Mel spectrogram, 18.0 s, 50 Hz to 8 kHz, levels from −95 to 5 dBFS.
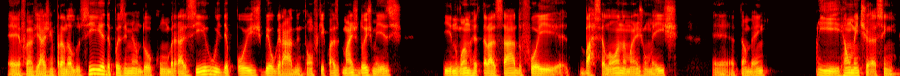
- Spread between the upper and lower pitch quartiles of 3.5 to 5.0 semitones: No, average, 2.9 semitones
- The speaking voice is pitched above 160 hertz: No, very low, 85 Hz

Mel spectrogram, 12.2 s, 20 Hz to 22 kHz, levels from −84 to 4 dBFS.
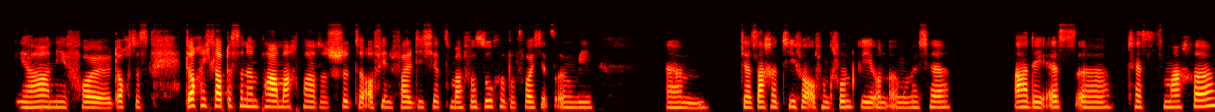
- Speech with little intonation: Yes, narrow, 1.5 semitones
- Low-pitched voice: No, high, 195 Hz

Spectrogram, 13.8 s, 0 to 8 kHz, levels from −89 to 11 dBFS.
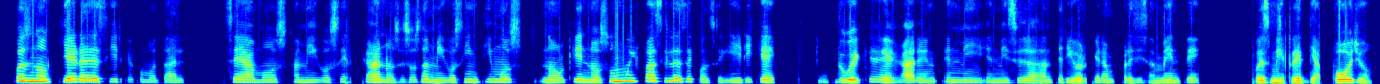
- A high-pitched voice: Yes, high, 215 Hz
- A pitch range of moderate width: Yes, average, 3.1 semitones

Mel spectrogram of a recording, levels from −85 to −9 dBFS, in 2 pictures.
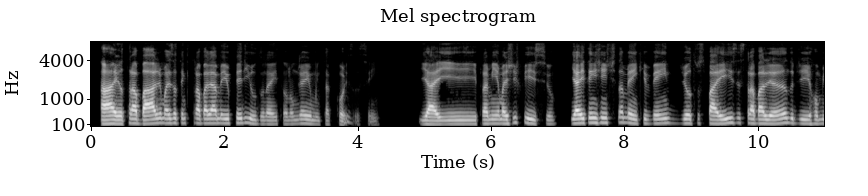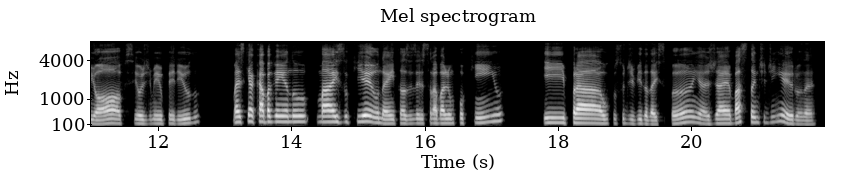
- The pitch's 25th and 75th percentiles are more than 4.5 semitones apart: No, average, 3.4 semitones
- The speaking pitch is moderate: Yes, medium, 150 Hz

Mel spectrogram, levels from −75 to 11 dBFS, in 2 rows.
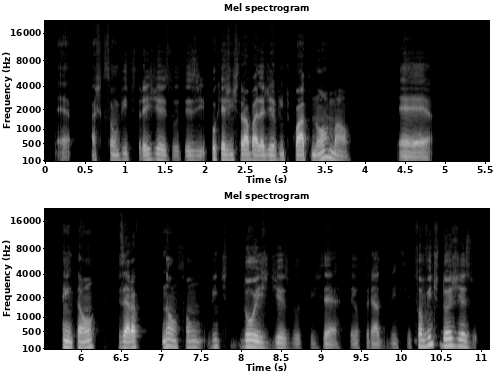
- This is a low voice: Yes, low, 115 Hz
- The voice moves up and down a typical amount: Yes, average, 4.1 semitones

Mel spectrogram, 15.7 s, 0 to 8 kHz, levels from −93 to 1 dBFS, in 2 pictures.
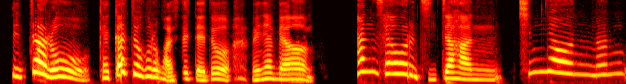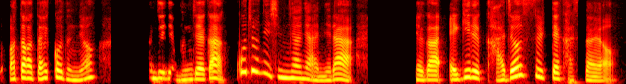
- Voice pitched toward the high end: Yes, high, 220 Hz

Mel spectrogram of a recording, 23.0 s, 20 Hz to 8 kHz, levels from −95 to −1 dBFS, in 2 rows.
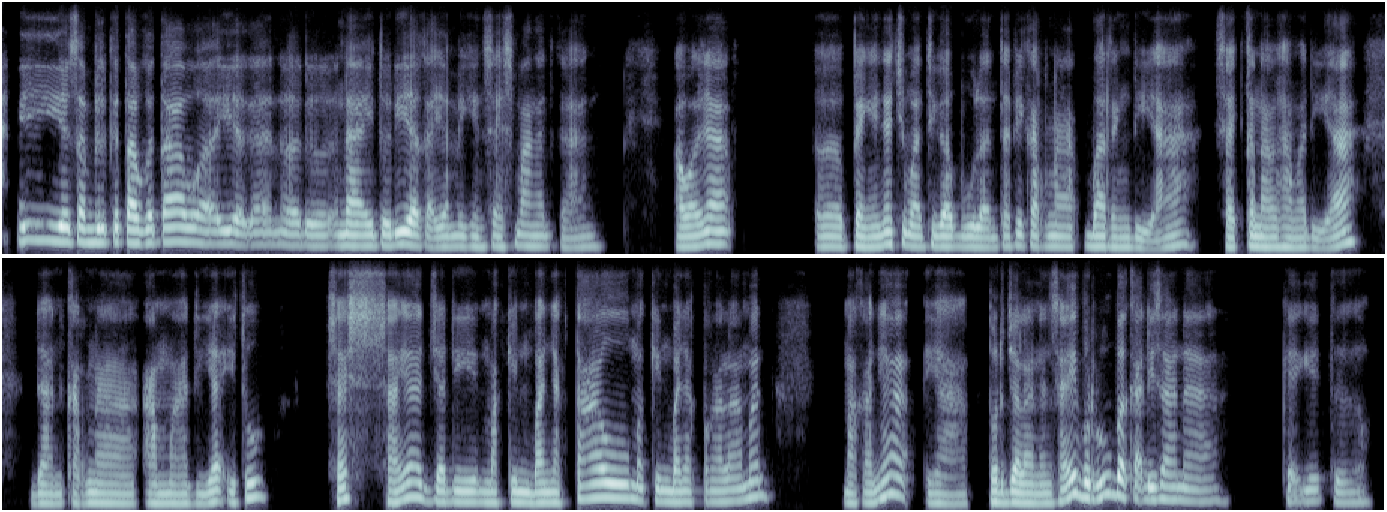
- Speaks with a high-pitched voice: No, low, 125 Hz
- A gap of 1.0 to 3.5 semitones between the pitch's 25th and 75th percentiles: No, average, 4.1 semitones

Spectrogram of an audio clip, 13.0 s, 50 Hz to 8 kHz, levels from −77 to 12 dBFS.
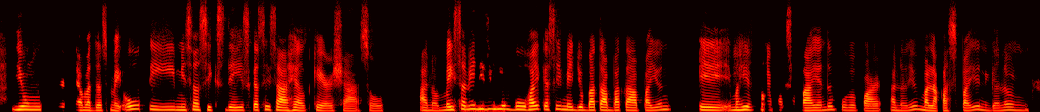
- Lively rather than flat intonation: No, average, 3.6 semitones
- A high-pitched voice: Yes, high, 200 Hz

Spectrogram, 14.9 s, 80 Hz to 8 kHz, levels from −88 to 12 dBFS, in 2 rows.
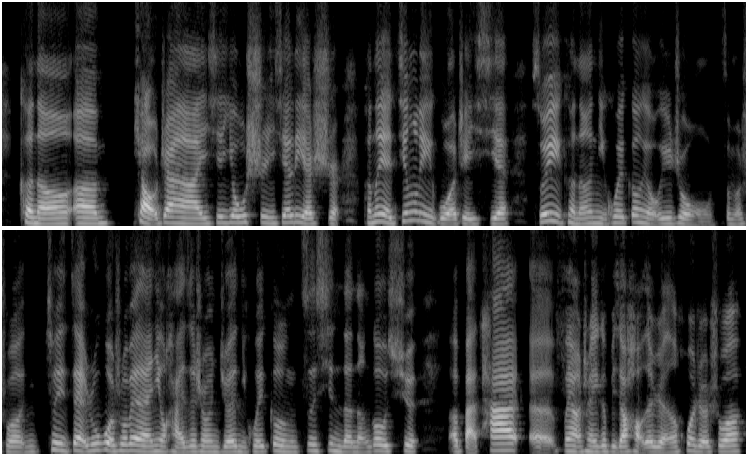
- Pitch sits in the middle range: No, high, 200 Hz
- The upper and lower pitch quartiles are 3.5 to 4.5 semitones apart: No, average, 2.9 semitones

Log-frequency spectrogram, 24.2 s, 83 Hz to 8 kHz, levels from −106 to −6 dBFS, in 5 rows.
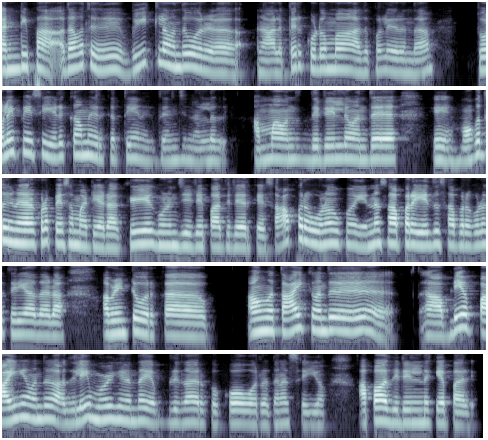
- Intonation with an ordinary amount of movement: Yes, average, 3.5 semitones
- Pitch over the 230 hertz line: No, high, 205 Hz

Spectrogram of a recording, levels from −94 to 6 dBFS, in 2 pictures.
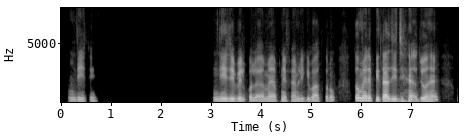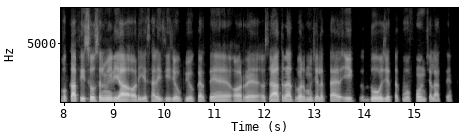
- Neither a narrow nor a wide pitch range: Yes, average, 3.0 semitones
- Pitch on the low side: Yes, low, 120 Hz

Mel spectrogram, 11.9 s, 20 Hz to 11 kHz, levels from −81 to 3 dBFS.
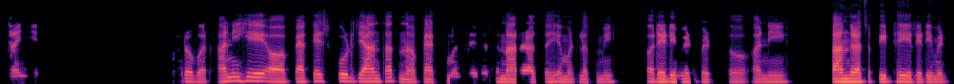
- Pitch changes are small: Yes, narrow, 1.6 semitones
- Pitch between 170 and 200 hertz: No, low, 120 Hz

